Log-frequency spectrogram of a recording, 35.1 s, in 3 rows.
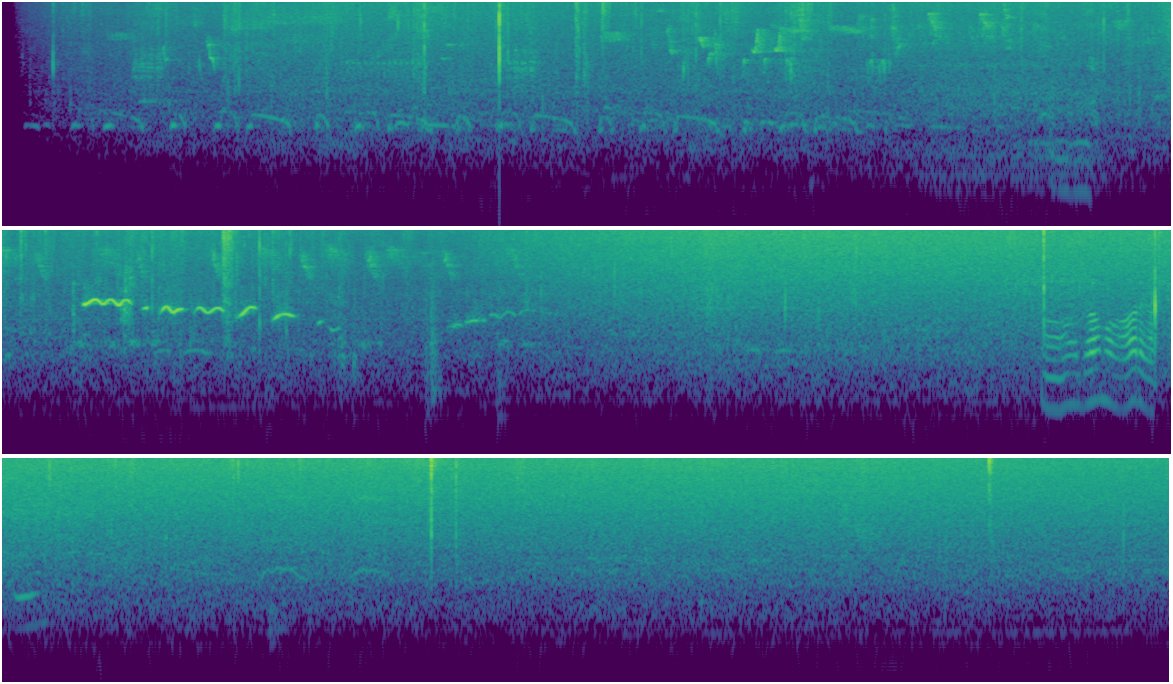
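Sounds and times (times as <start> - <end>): birds singing and calling: 0.6 - 17.1.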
